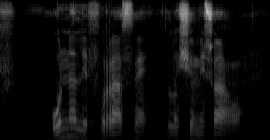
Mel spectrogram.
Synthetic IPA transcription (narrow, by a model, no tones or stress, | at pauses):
ɦunalɪfurasɛ | lɔʃumiswaːɦɔ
